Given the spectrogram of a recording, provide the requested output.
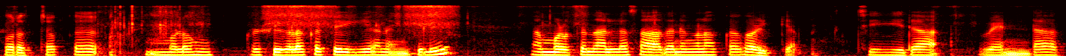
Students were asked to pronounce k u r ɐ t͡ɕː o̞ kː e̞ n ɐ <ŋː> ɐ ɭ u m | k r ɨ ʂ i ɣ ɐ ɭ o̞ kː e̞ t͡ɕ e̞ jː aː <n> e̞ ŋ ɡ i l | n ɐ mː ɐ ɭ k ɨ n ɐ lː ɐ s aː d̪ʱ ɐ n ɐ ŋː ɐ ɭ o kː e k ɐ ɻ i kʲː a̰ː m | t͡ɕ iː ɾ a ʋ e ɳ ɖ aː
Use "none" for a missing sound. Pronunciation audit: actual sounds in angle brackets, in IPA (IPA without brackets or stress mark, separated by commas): mː, ɳ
